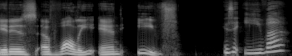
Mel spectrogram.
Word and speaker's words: EVE: it came and it is of Wall-E and Eve is it Eva it's eve he says Eva oh but he's mispronouncing it you know on oh wow I've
